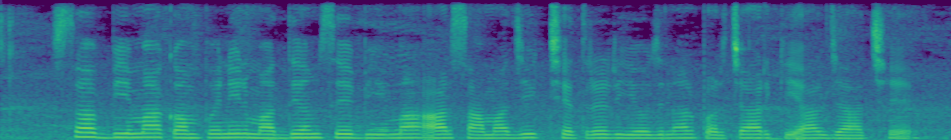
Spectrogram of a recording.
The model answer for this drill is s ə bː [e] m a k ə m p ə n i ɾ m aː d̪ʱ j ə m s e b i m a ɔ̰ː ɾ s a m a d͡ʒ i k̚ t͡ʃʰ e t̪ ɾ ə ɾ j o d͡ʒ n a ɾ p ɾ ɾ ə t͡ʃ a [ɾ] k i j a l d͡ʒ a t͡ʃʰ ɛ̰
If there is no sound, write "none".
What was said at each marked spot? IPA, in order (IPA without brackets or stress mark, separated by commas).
i, ɾ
